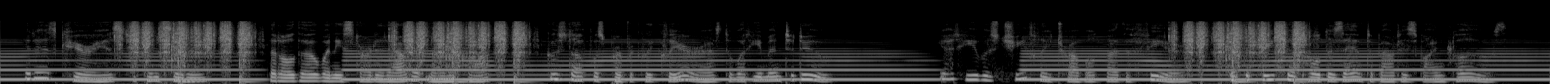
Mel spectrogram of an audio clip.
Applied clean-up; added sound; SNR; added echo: none; Rattle (instrument) + Wind instrument, woodwind instrument; -3 dB; none.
